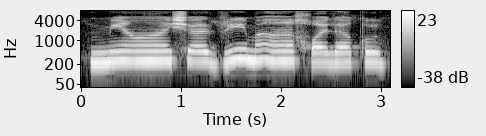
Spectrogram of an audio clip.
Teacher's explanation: یہاں پہ نون کے بعد شین ہے تو یہاں پہ اخفاء ہوگا، یعنی آواز ناک میں چھپائیں گے، کیونکہ شین نہ تو حروف حلقی میں سے ہے، نہ حروف یرملون میں سے ہے، اور نہ ہی حرف اقلاب میں سے ہے۔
